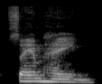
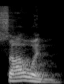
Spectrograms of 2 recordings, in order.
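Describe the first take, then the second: First: The middle is said with m and h sounds. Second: The middle is said with a w sound. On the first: The speaker calls it wrong. "I called it Samhain. I was an idiot American" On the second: The speaker calls it right. "I pronounced Sawin properly"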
